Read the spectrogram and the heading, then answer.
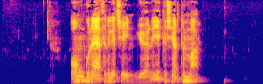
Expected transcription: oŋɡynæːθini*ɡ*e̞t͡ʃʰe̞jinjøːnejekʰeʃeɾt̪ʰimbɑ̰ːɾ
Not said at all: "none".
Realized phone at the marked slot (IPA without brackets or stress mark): ɡ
